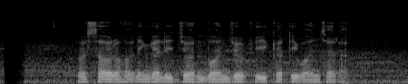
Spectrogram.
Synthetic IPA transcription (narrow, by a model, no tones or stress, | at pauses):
rɔsaɔlɔɦɔniŋɡalid͡ʒɔnbɔnd͡ʒɔvikart̪iwaɲt͡ʃaɾa̰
